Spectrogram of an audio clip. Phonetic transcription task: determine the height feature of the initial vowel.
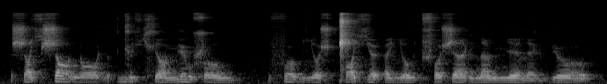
low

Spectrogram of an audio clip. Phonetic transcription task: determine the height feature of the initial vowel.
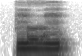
high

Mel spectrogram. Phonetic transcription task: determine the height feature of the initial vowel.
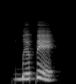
mid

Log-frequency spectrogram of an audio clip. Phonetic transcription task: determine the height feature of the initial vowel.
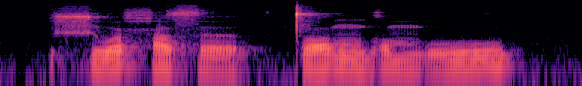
high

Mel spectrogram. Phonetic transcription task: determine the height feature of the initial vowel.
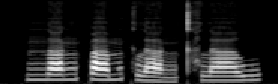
low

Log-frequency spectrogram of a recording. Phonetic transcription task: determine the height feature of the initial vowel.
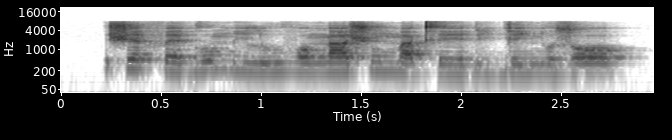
mid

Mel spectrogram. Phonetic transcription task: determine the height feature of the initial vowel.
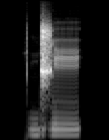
high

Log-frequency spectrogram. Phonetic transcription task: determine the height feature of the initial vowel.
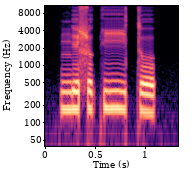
high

